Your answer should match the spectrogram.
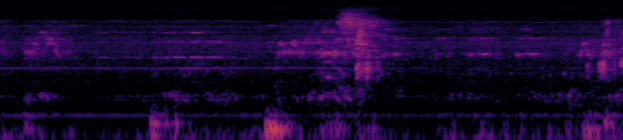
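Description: Faint handling noises as small paper model parts are picked up and moved on a cutting mat. There are a couple of soft low thumps and one brief rustle about halfway through.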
